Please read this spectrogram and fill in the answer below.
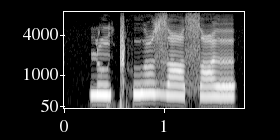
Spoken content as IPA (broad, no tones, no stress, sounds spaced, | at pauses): ɳ ũ ǁʰ u zˤ ɛ sˤ ə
